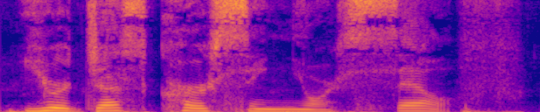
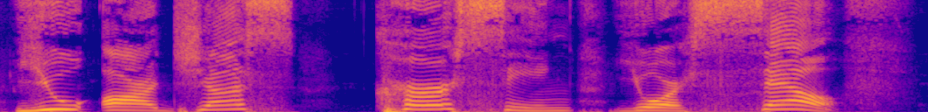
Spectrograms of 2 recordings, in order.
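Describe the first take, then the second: First: It is said in the ordinary speaking voice. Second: It is said in a firm, stern teacher voice.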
